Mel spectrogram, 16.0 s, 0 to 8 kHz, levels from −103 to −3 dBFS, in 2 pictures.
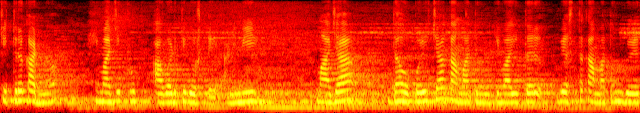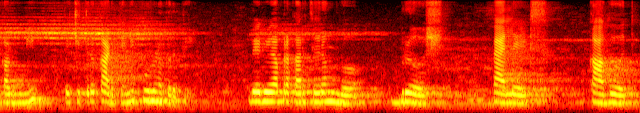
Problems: constant background noise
